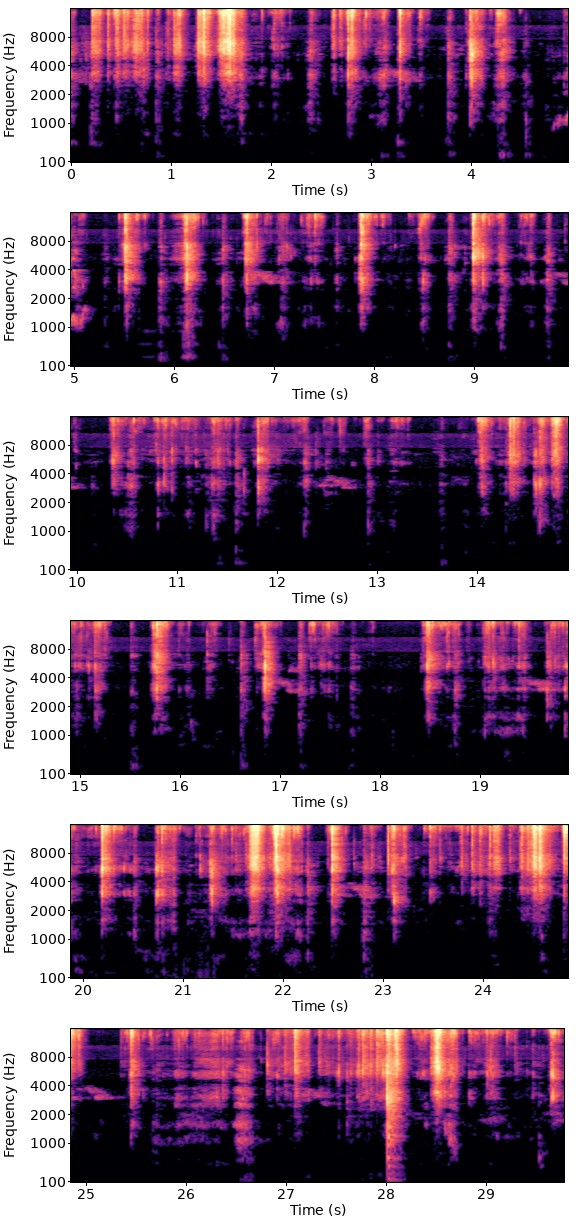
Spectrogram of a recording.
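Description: Close-miked eating by hand: wet chewing and crunching of egg curry with rice, with fingers mixing food on a steel plate. Irregular sharp clicks and smacks, the loudest near the end.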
